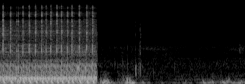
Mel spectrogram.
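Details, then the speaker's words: Chainsaw with low compression, after repair, warming up and running rich, high-speed not yet tuned: about a second of crisp, even two-stroke running; muffler sounds good and the saw fires cleanly, sounding healthy. "it's running really rich which is good we want to make sure that we have a lot of oil in that cylinder so make sure she gets hot muffler sounds good and floaty so i think we're looking good"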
